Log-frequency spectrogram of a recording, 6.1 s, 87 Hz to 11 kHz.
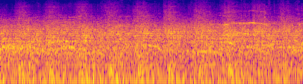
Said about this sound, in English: Crowd getting to their feet. All 20,132.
